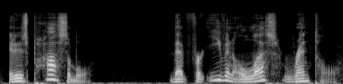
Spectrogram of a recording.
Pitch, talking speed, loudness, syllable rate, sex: 140 Hz, 155 wpm, -18 LUFS, 5.3 syllables/s, male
